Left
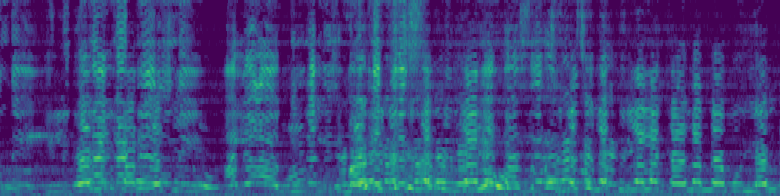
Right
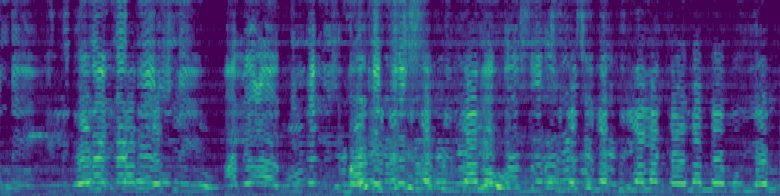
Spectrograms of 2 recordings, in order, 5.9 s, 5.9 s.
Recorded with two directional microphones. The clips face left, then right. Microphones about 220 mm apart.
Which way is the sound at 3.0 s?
Centre (ahead or behind).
